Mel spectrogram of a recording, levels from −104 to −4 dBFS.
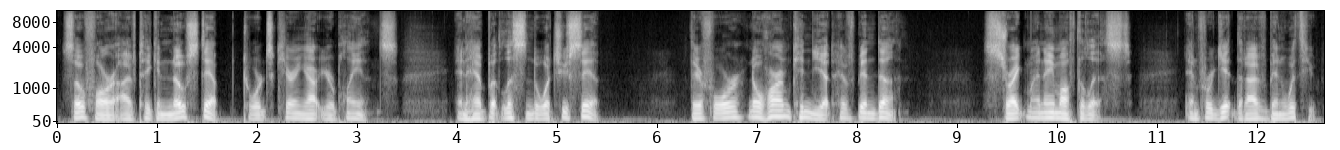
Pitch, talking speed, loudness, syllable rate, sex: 95 Hz, 200 wpm, -19 LUFS, 5.4 syllables/s, male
